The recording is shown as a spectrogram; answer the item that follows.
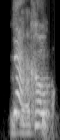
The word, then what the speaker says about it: Kogonada: Well, I was getting that's great, but I also wanted to mention, and am I pronouncing the director's name Kogonada? Kogonada.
